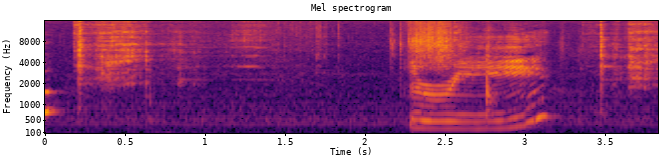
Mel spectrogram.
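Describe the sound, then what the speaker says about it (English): A spoon scoops rice into a measuring cup with a few light scrapes and clinks spread across the moment. A short voiced sound rises in the middle. "When I take a scoop, I want to fill my whole spoon."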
